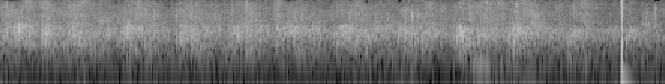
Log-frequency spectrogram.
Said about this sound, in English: If you're glad they're here, give them a good round of applause.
